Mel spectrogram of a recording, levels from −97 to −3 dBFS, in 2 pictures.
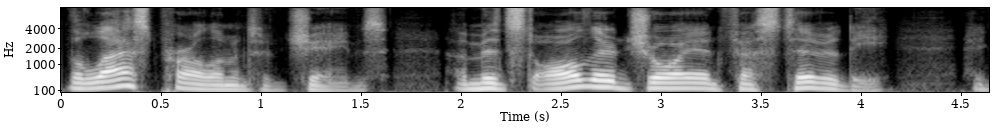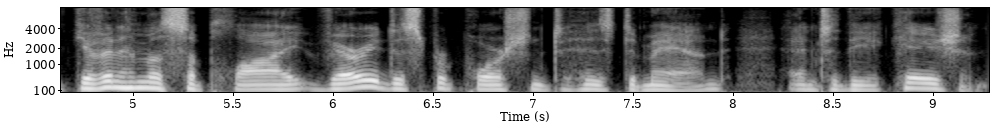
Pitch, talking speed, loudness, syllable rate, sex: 125 Hz, 160 wpm, -19 LUFS, 5.1 syllables/s, male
